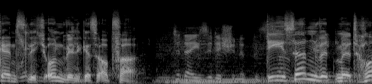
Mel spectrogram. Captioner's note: voiceover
